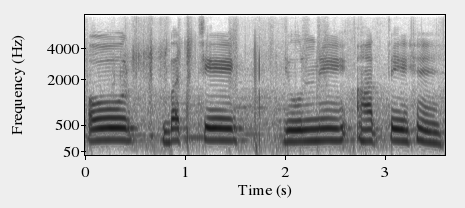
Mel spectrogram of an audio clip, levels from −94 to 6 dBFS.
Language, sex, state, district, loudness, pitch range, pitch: Hindi, female, Haryana, Jhajjar, -12 LUFS, 205-220 Hz, 215 Hz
